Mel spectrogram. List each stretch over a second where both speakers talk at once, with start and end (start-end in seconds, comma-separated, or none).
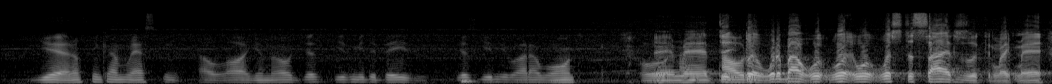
6.5-7.8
